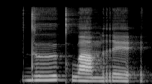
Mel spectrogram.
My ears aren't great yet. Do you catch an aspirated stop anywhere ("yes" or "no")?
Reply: yes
